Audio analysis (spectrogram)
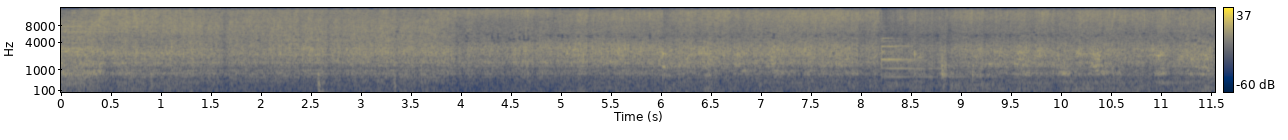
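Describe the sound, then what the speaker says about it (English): Hot oil steadily sizzling and hissing in a cooking pot, a dense continuous crackle with a few sharper pops rising out of it, close and fairly loud. "you just have to get used to cooking with the popping and the hot oil"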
